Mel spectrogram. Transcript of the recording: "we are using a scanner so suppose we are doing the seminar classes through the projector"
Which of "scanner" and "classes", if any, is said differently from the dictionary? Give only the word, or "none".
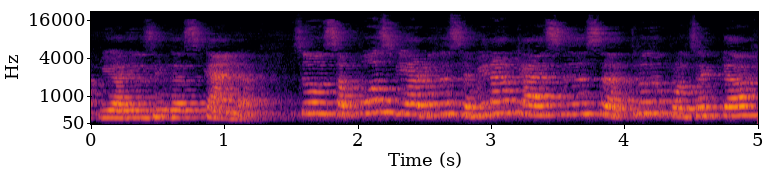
classes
